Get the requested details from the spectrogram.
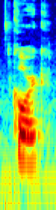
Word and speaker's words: Korg: I enjoyed, I'm going to get his name wrong, Gorg? – Korg. – Korg.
